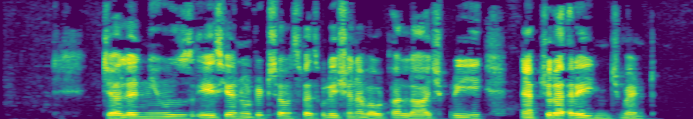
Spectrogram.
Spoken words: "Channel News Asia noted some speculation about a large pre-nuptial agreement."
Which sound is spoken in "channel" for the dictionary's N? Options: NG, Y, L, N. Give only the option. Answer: L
